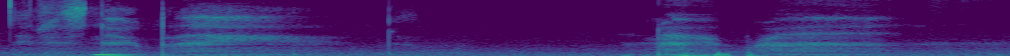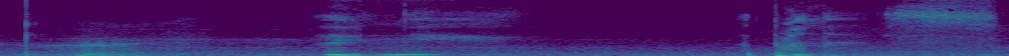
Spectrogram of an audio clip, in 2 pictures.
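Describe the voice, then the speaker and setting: A woman with a British accent voicing a tender, possessive, regal witch mistress in a breathy, archaic whisper for an ASMR roleplay, close to a binaural microphone. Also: mid-range voice, monotone, very slow, pauses often, dark tone. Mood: solemn, tender.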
